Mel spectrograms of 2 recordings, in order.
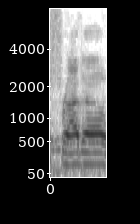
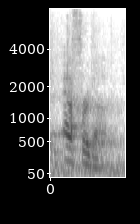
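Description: First: It is pronounced a different, non-local way. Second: It is pronounced the local Pennsylvania way. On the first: "you might say Ephrata or something else like that" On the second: "I'll use the Pennsylvania pronunciation again"

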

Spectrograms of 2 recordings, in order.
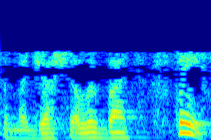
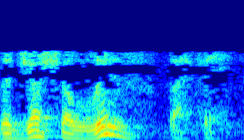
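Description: First: The stress is on the word faith. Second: The stress is on the word live.

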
